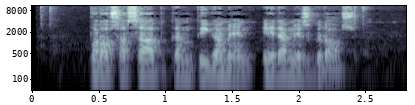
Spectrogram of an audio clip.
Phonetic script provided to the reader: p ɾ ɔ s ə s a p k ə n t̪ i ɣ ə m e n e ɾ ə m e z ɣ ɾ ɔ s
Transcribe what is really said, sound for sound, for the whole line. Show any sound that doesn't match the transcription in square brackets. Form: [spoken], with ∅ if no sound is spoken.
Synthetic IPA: p ɾ ɔ s ə s a p k ə n t̪ i ɣ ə m e n e ɾ ə m e z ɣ ɾ ɔ s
